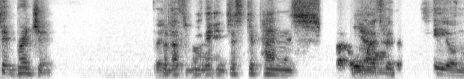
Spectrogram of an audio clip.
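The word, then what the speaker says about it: Brigid: it almost like a it's got a soft G on the end yeah um and Peter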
